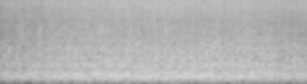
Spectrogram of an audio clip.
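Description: Gravel pouring from tipped lift buckets onto the pile in the lower hopper, a steady rushing hiss like rain that swells in over the first half second. This is the buckets being unloaded at the bottom of the gravel energy-storage lift.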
